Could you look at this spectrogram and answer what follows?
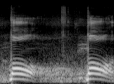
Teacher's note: তরটা হচ্ছে মোটা, সেক্ষেত্রে জিহ্বার গোড়া এবং জিহ্বার মধ্যখান এগুলো উপরে তালুর সাথে মিশে যায়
